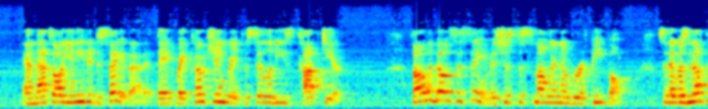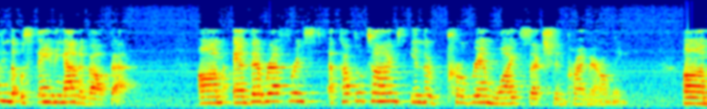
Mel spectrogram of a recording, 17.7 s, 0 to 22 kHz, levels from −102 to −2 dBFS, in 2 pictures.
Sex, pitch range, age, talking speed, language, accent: female, 210-265 Hz, 40-59, 175 wpm, English, American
